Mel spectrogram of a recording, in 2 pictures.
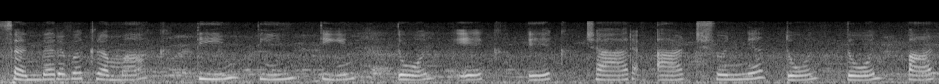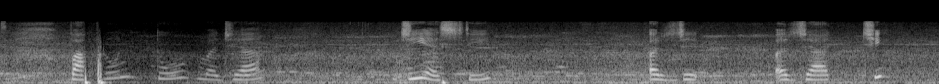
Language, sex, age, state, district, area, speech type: Goan Konkani, female, 18-30, Goa, Salcete, rural, read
